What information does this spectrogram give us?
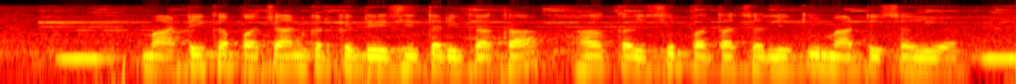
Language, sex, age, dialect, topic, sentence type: Bhojpuri, male, 18-24, Western, agriculture, question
